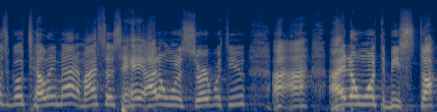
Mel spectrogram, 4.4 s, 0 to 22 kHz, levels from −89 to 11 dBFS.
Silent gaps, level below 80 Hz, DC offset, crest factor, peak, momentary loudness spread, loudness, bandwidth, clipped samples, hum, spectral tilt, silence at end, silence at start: none; -52 dBFS; under 0.1%; 18 dB; -8 dBFS; 8 LU; -27 LUFS; 15.5 kHz; under 0.1%; none; -3.5 dB/octave; 0 s; 0 s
